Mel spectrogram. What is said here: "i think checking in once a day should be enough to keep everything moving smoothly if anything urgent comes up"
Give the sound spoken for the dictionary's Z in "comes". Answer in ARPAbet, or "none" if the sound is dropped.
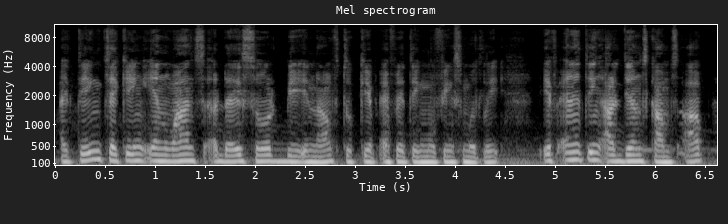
S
